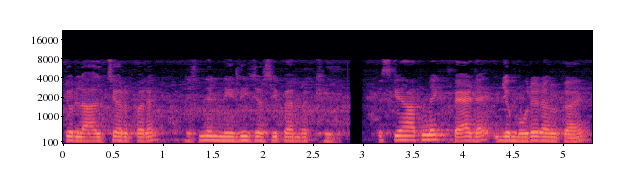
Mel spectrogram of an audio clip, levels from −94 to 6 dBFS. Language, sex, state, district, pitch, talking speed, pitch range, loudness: Hindi, male, Bihar, Sitamarhi, 140 Hz, 250 wpm, 130-145 Hz, -22 LUFS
